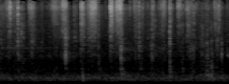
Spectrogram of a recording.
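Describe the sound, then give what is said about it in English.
A deck of question cards being shuffled, a quick run of crisp papery flicks and riffles lasting a few seconds, with no one speaking. “I got some picked out here in the meantime. Shuffle them up.”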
